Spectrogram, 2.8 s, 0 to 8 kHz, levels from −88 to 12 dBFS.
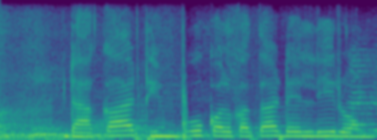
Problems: continuous background conversations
